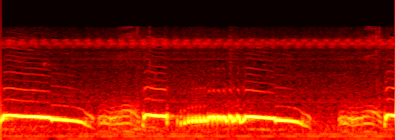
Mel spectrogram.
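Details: Albino white turtle dove with red eyes, heard at night. A long falling coo gives way to a bright note and a burst of rapid purring pulses, then another gliding descent. A fresh phrase begins at the end over a faint hum.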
